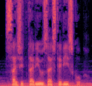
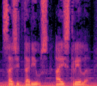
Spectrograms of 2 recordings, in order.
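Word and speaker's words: Sagittarius A*: grande escala do universo sagitarius asterisco ou em uma pronúncia correta sagittarius a estrela está localizado no centro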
